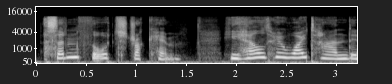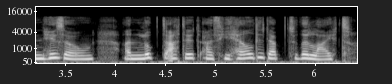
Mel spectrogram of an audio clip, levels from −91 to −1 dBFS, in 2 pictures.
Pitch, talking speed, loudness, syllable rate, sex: 250 Hz, 235 wpm, -19 LUFS, 5.0 syllables/s, female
